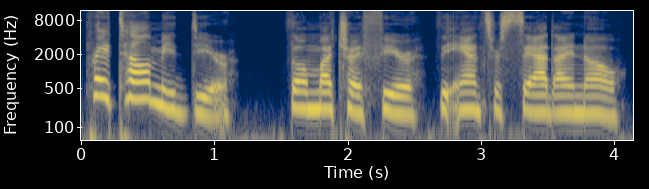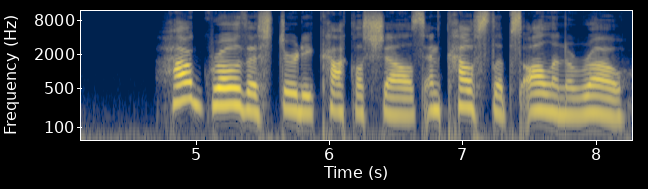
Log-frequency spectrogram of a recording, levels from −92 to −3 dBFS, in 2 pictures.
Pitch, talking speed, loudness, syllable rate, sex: 205 Hz, 180 wpm, -18 LUFS, 4.2 syllables/s, female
